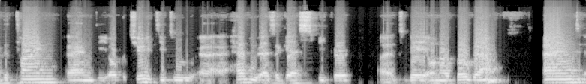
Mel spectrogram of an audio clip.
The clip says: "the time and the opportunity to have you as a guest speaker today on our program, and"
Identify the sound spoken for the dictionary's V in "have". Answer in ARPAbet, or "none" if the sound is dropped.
V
